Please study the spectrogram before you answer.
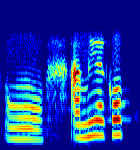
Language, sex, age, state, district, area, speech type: Assamese, female, 18-30, Assam, Jorhat, urban, conversation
